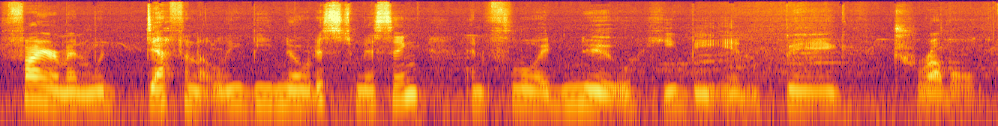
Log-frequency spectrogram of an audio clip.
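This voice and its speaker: Reading a picture book to little kids in the style of a nursery teacher, this woman draws out words and uses dramatic pauses expressively. She has a low voice with vocal fry, over slight background noise.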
